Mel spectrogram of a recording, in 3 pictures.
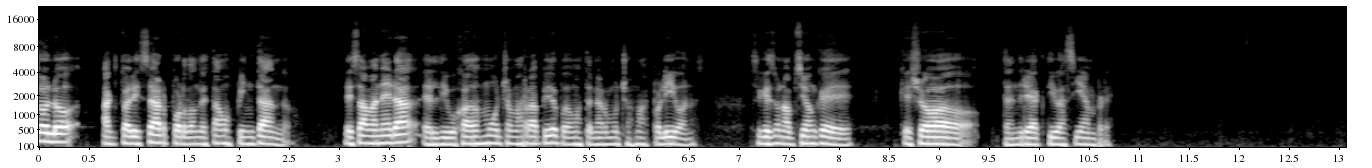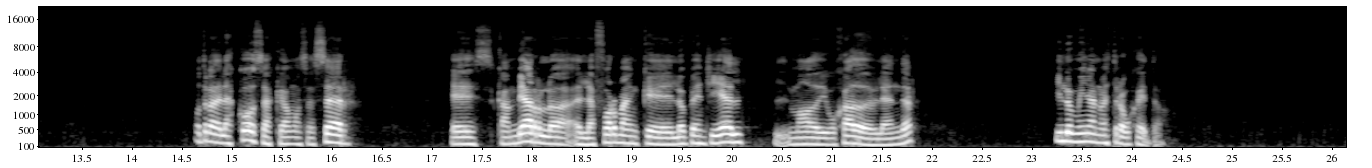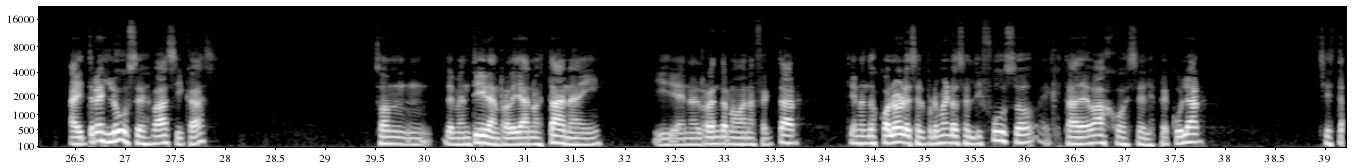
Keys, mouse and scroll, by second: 2.8 middle click, 3.7 3, 4.0 1, 4.5-5.1 scroll down 1, 10.7 middle click, 11.1 scroll up 1, 11.4 shift+middle click, 11.8 click, 15.3 middle click, 15.6 1, 15.9 shift+middle click, 16.3-17.3 scroll down 1, 32.1 middle click.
